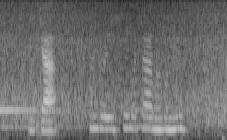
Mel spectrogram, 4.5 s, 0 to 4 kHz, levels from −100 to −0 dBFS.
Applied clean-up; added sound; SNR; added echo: none; Ocean; 6 dB; none.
